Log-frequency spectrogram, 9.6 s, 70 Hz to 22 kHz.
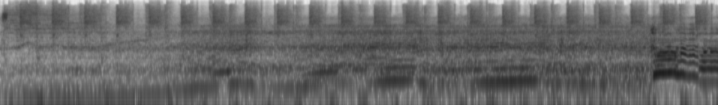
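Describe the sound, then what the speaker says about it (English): A 2015 BMW K1600 GTL motorcycle engine runs loud and close, its pitch climbing and dropping repeatedly through several rev sweeps, ending with a sharp rise at the end. "Absolutely smooth as hell, this engine."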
